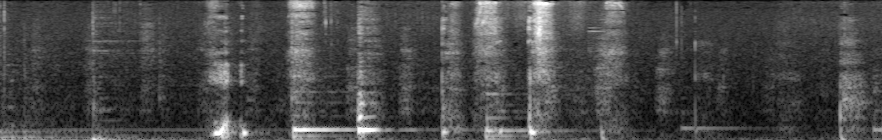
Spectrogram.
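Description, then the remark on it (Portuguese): A female dog whimpers in several short, high, nasal whines, broken up by wet licking and snuffling noises as she licks her owner, with no one talking. “eu não posso fingir que chorei que minha cachorra veio me lamber.”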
